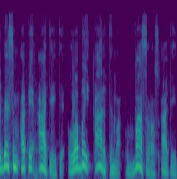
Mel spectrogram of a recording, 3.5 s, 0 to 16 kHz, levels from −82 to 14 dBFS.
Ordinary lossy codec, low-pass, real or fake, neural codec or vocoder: Opus, 16 kbps; 10.8 kHz; fake; codec, 24 kHz, 3.1 kbps, DualCodec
